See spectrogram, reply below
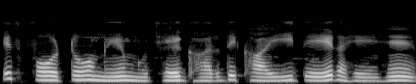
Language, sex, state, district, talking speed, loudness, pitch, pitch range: Hindi, female, Madhya Pradesh, Katni, 130 wpm, -16 LUFS, 185 Hz, 175-200 Hz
